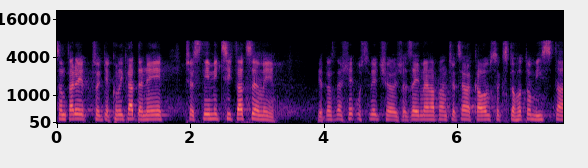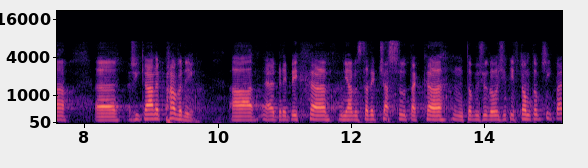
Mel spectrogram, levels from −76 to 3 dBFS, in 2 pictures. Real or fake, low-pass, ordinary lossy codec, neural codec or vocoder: fake; 7.2 kHz; AAC, 48 kbps; codec, 16 kHz, 1.1 kbps, Voila-Tokenizer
